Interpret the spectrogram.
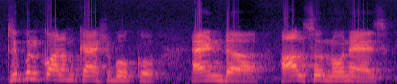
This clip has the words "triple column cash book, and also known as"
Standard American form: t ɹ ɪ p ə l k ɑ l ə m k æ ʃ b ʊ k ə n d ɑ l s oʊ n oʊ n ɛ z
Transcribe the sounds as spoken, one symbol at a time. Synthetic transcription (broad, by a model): t ɹ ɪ p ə l k ɑ l ə m k æ ʃ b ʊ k ə n d ɑ l s oʊ n oʊ n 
